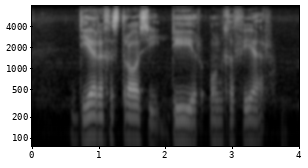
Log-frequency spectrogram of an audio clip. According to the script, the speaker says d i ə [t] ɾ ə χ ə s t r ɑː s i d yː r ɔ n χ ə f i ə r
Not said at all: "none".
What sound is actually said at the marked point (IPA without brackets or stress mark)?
none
